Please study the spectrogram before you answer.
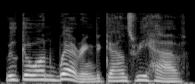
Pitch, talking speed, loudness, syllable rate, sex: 170 Hz, 245 wpm, -17 LUFS, 5.0 syllables/s, male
